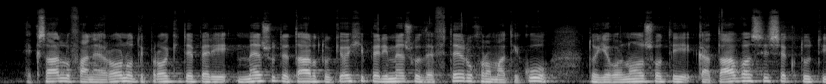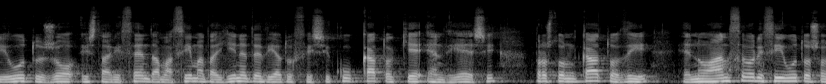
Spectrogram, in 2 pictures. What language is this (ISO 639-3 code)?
ell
